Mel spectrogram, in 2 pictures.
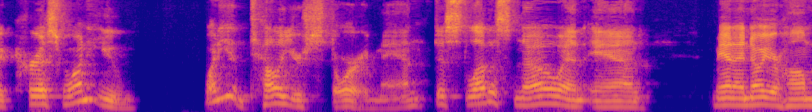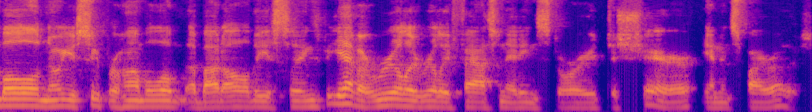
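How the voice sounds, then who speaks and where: In a normal speaking voice, a man with an American accent talks at a medium pitch with lively intonation, in a very clean recording with a silent background. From South Dakota, US. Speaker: podcast host. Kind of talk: podcast interview.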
